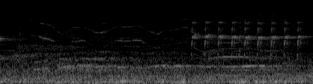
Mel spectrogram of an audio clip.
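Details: Male great-tailed grackles in Bosque de Chapultepec park, Mexico City, call to attract and win the attention of females: high sliding whistles that rise and fall, then a fast run of harsh, rattling pulses, over a low steady hum.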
